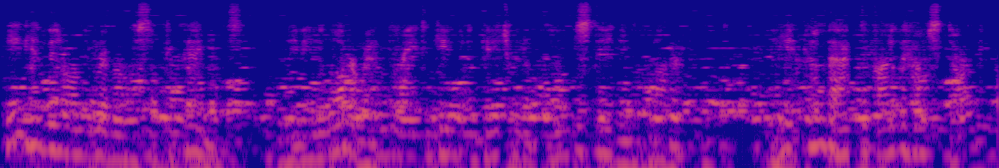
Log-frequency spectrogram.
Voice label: test male synthconv

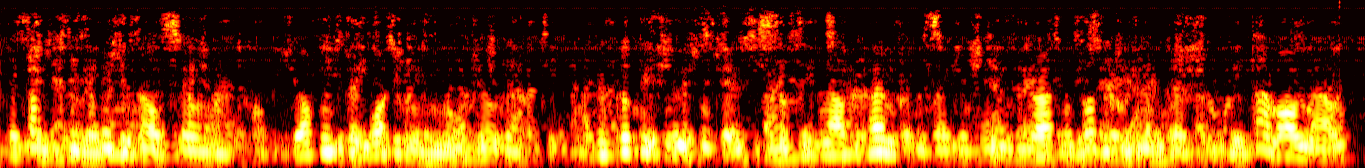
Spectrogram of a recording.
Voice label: male srec 130ms 20cm sim; SiSEC11; underdetermined

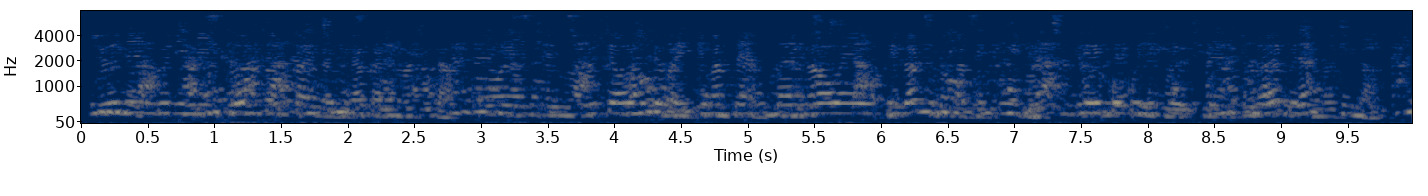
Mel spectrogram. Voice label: female, synthconv, src

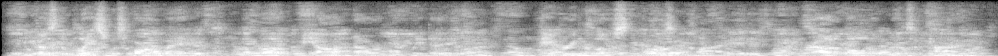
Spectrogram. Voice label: male synth conv

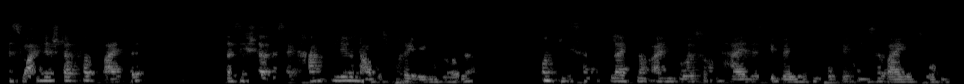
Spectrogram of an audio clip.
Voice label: male synthconv; SiSEC10; underdetermined

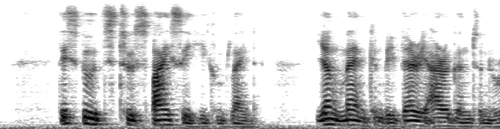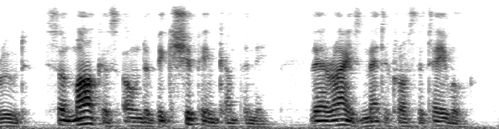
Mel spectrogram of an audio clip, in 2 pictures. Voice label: male4 liverec 250ms 5cm; SiSEC11; underdetermined

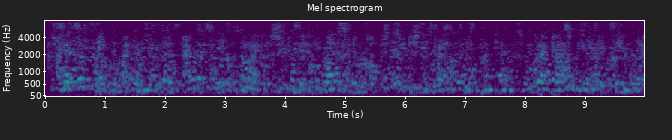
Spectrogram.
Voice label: female; SiSEC08; SiSEC underdetermined

